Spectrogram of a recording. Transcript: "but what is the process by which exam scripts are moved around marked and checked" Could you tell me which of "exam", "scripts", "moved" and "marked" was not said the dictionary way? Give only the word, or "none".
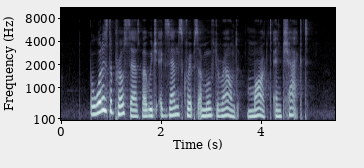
none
